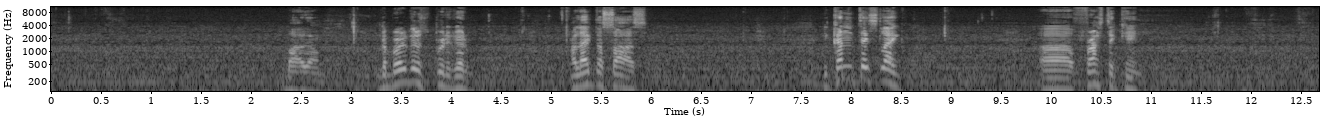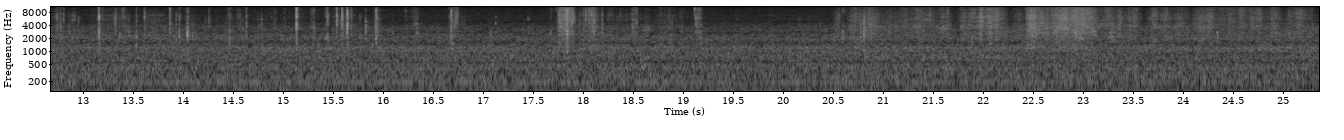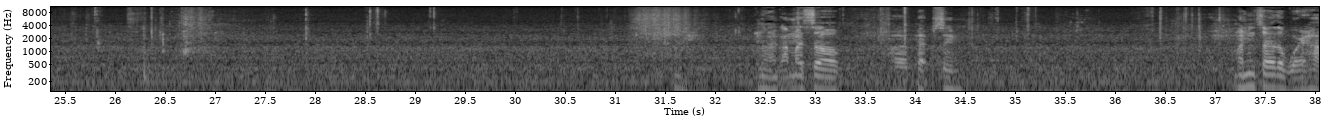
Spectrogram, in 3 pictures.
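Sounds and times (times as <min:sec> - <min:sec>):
low hum in car cabin: 0:00.0 - 0:38.0
paper wrapper crinkling: 0:12.5 - 0:16.8, 0:17.7 - 0:19.2
person chewing: 0:23.6 - 0:29.3.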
